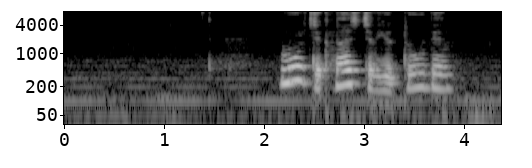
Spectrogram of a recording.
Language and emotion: Russian, sad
